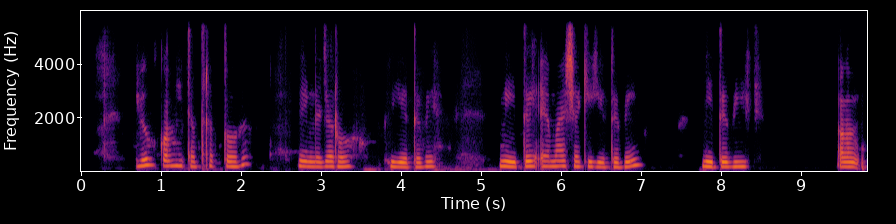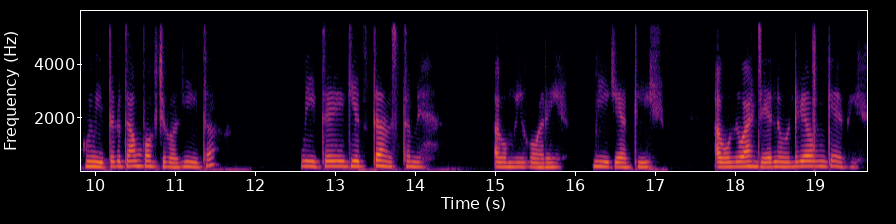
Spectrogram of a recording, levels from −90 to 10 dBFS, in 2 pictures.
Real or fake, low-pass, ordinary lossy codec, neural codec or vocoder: fake; 5.4 kHz; none; codec, 16 kHz, 2 kbps, X-Codec, HuBERT features, trained on general audio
